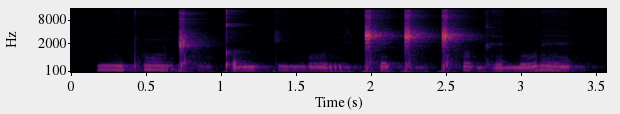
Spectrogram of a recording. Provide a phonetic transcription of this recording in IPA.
ŋ ĩ pʰ õː ǁʰ o̤ kʼ ʌ ŋ i k i ŋ oː r i̤ ǁʰ ɛ ǁ i̤ ǁʰ ʌ ɡʱ ɛ n o ɾ ɛ̃

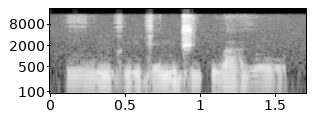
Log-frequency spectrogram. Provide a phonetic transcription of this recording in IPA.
ɣ u˩˧˩ ŋ ɡ ɵ˩ ŋ ɡ e˨˩˦ n d͡ʒ i˧˥ ʔ w a˨˩˦ ð o˧˩

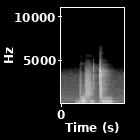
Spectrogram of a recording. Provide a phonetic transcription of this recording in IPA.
b o f ʉ ǀ u

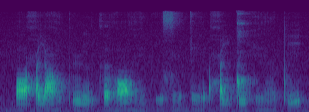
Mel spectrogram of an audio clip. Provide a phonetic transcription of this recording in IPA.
ɒ ħ i ʕ e̤ pʼ ʉ ŋ ə̤ kʰ ə ɦ ɒ ɦ e̤ pʰ i̤ s e̤ ʔ ʈ e̤ | ħ i ǃ ĩ h e̤ ɦ ə̤ ʔ pʼ i

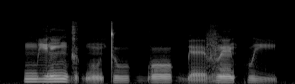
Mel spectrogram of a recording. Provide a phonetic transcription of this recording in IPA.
m i˦ ɾ ĩ˦ ɡ ə˨ ɡʷ ũ˨ t u˦ ɡ͡b oː˦ ɡ͡b ɛ˨ v ɛ̃˦ kʷ i˦˨

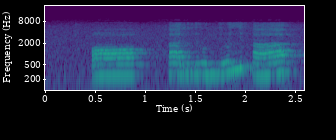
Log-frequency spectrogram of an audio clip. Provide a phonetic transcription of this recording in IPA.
t͡ʃʼ ɑ | h a rʲ u nʲ ʊ lʲ | a

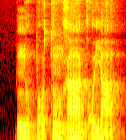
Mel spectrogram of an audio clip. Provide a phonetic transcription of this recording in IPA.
ɲ u˧ p o˨ t ũ˦˨ ɣ aː˧ ɡ o˨˦ j a˧

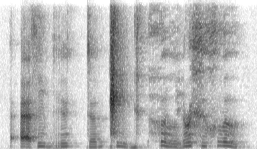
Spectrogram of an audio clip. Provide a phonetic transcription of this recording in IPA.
ʔ æ̰˥˩ s i˥˩ b r y˨˥ tː ø˨˥ ɡ ǁ i˥˩ ɡ | h ɯ˥˩ lː ḭ˨˥ ɹ xʲ u˨˥ x ð ɯ˥˩

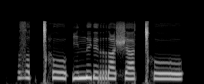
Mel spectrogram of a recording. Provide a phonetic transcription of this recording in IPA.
zˤ ɨ tˤ ǀʰ oː ʔ i n ɨ ɾʲ ʌ r ɑ ʃ a ǀʰ oː

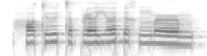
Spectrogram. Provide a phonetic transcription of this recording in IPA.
h ɔ t ʉ t ə p ɭ ə j ə ɗ ə x ŋ͡m ə˞ m

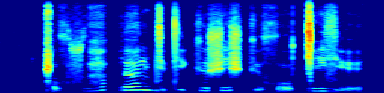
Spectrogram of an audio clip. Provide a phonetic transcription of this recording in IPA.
ǁ o̰ x sʷ a̤ | ɾ ɜ n dʲ o̰ tʲ ḛ kʲ o ʃ i ʃ kʲ o̰ x o̰ ǀ i zʲ ḛ

